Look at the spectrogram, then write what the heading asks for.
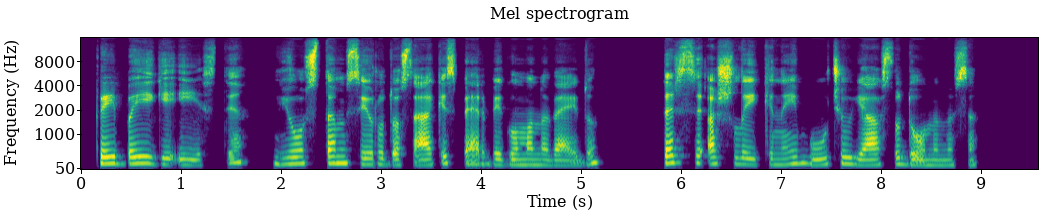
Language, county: Lithuanian, Kaunas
